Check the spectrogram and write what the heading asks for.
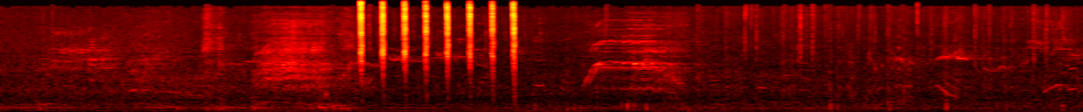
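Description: A horse whinnying, with a quick run of eight sharp, loud clicks, about five a second, in the middle as the loudest sound.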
